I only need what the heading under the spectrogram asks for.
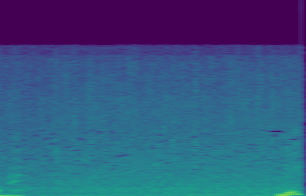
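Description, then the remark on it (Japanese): Heavy rain pours down in a steady, dense hiss that fills the whole clip, with short bits of a voice breaking through at the very start and again near the end. “晴れのち雨雨のち大雨大雨のちもっと大雨”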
